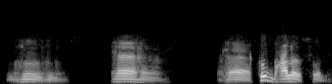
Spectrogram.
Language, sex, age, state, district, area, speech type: Bengali, male, 30-45, West Bengal, Darjeeling, rural, conversation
